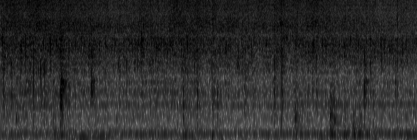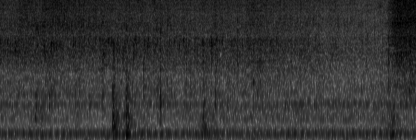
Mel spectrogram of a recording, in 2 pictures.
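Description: Cumin seeds and green chillies fry in hot oil in a pan with a steady, close sizzle. The crackle runs unbroken throughout, with a few soft stirring scrapes and no talking.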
